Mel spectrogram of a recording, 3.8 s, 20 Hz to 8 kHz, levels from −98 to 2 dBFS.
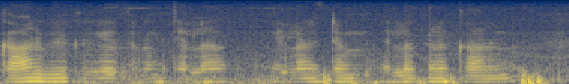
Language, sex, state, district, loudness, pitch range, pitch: Kannada, male, Karnataka, Koppal, -20 LUFS, 110-115 Hz, 115 Hz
